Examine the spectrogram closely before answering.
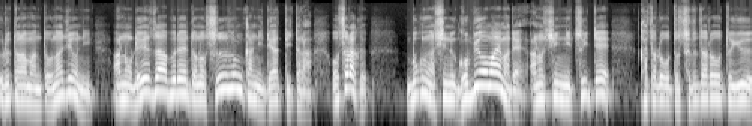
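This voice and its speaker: This man's pitch swings very widely as he talks at a fairly quick pace, the recording very clean and the background silent. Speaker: writer and critic on tokusatsu and anime. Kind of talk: reading aloud his own essay; casual monologue.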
